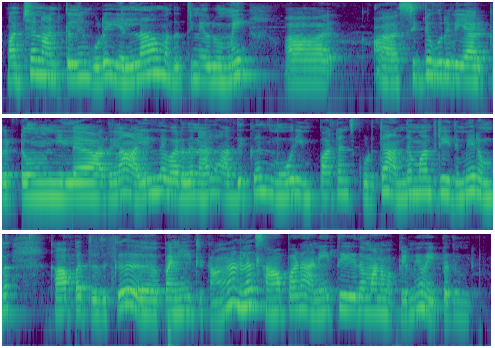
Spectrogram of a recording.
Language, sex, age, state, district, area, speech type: Tamil, female, 18-30, Tamil Nadu, Kanchipuram, urban, spontaneous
